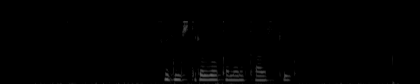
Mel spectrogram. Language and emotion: Russian, neutral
